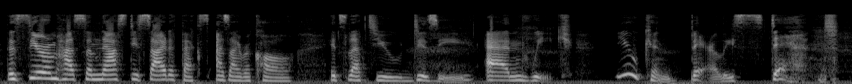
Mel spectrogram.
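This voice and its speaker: An actress playing a greedy, scheming villainess with a mocking, taunting manner in a radio drama. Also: female voice, mid-range voice, expressive, takes it slowly. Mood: smug, taunting. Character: scheming greedy villainess peddling a plague cure, smug then desperate.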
